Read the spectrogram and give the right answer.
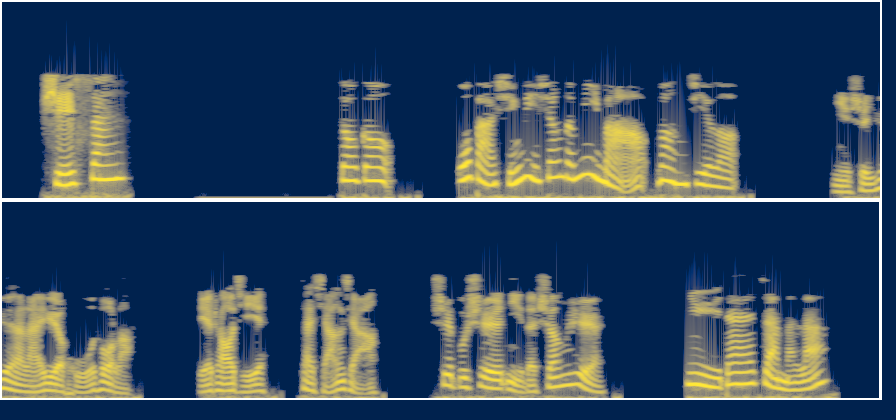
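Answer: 忘了行李箱的密码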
